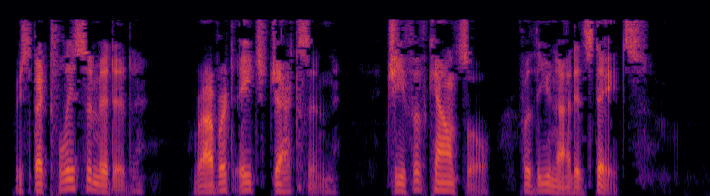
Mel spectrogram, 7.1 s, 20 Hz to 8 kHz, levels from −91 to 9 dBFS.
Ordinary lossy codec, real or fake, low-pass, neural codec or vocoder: MP3, 24 kbps; real; 7.2 kHz; none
